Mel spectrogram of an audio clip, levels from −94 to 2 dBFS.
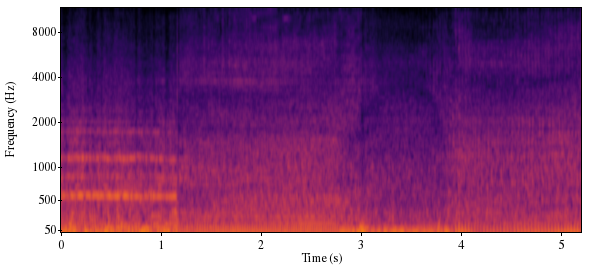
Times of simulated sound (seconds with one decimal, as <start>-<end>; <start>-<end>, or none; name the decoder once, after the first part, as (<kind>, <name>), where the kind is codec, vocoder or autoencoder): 0.7-1.5 (codec, SNAC); 3.1-3.6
